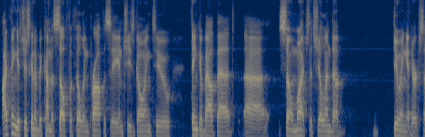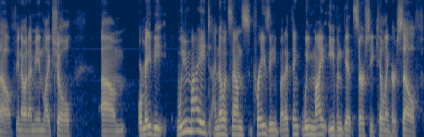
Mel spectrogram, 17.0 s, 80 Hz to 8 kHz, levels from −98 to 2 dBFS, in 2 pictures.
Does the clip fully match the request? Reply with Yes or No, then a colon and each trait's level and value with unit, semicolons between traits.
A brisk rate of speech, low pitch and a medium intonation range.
No: average, 195 wpm; low, 120 Hz; average, 4.7 semitones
